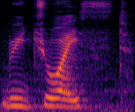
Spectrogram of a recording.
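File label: "rejoiced", American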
